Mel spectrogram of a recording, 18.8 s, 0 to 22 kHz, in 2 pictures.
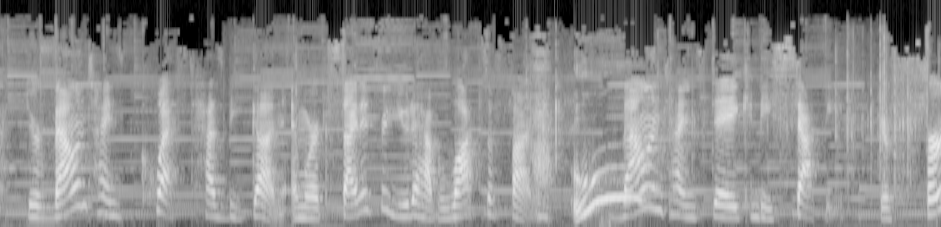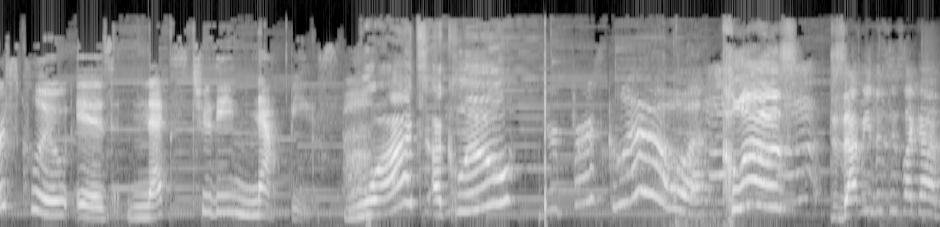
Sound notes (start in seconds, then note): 5.3 gasps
